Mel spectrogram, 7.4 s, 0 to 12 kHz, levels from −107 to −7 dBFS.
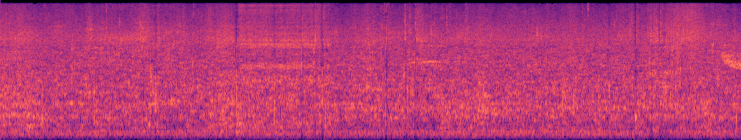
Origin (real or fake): real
